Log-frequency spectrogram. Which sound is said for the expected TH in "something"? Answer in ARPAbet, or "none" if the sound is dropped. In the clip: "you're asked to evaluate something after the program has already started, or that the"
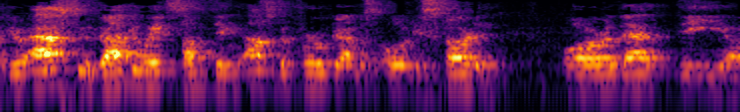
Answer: TH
